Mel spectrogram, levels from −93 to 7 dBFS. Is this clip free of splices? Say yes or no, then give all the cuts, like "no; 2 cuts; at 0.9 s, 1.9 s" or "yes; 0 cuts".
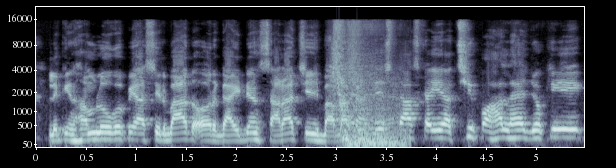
no; 1 cut; at 3.3 s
